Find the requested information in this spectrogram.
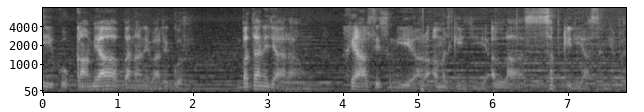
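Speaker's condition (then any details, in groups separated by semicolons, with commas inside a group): No condition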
